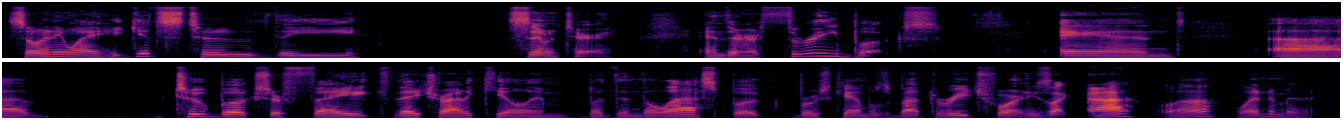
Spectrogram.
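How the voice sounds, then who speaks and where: A man with a smooth, resonant voice at an ordinary middle pitch, talking into a podcast microphone in a dry, close sound. He recaps a classic movie casually and rambles along with chuckles. He slips into animated impressions now and then. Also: moderate pace, dry recording. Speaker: podcast host.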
